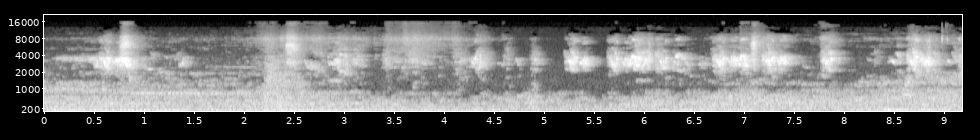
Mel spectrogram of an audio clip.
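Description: Small birds chirping in short, quick high calls, more densely from about five seconds in, over a steady low hum.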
